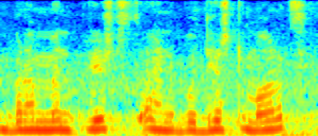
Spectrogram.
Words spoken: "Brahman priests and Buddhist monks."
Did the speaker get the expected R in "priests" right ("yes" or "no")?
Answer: yes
